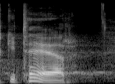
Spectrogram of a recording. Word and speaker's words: guitare: short, that it requires an affected, Gallicized or Frenchified pronunciation of the word guitar as guitare.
